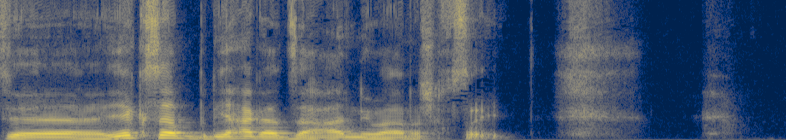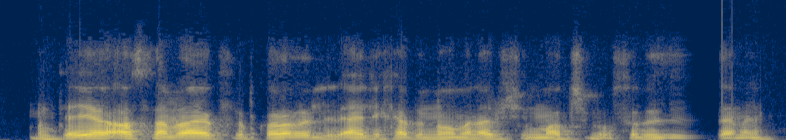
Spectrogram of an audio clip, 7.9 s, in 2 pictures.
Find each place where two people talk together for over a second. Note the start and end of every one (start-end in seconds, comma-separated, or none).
none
